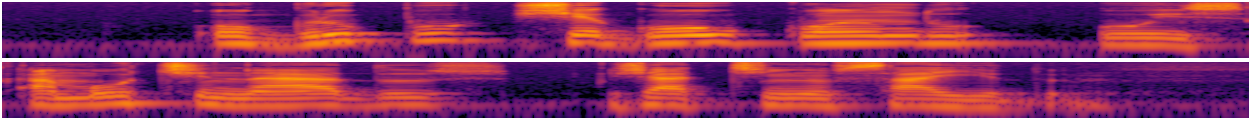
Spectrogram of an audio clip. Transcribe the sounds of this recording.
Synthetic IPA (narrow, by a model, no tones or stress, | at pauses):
ʊɡɾupʊʃeɡowkwɐ̃nd̪ʊ | ʊzamoɾt͡ʃinad̪ʊs | ʒat͡ʃĩɲɐ̃w̃said̪ʊ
